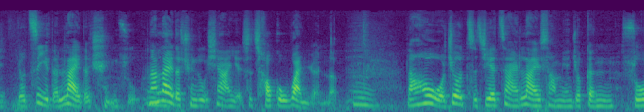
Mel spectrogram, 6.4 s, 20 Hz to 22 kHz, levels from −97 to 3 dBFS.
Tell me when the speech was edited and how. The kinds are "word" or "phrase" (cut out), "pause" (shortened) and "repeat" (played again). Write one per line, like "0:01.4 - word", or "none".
none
